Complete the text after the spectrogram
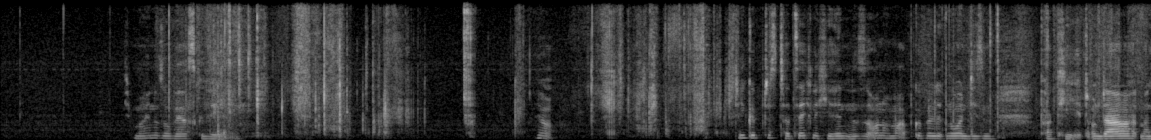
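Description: Glossy paper pages rustle and flap as they are turned.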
